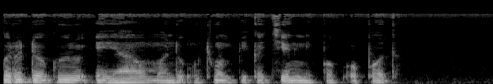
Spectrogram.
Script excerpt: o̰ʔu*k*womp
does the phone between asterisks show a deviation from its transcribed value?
yes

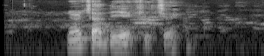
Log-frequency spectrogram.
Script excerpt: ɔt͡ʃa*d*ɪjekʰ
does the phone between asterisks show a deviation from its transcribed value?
no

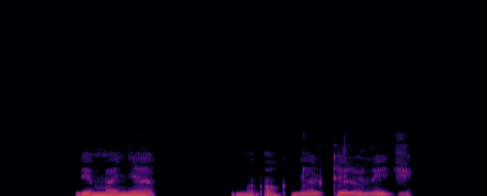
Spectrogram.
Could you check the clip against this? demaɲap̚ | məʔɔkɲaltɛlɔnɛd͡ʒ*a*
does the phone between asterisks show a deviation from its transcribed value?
yes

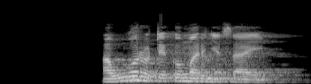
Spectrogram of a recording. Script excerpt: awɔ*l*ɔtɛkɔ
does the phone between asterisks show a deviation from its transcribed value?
yes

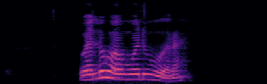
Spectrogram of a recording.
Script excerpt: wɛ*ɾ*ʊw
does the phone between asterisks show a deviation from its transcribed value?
yes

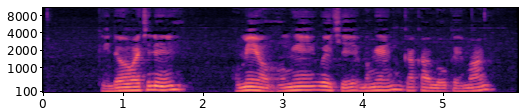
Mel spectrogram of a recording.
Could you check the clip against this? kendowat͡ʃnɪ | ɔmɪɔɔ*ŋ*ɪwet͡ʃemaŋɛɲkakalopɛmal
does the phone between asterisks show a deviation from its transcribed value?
no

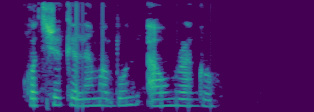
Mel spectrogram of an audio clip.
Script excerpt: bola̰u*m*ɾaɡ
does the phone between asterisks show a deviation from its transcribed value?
no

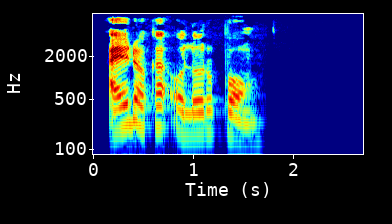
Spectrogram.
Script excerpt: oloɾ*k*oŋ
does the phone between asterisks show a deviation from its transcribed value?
yes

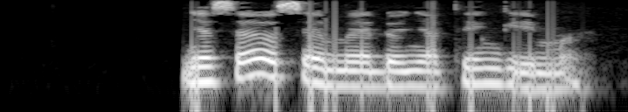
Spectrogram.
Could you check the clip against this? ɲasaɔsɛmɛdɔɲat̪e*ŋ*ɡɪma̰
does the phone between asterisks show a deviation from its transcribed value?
no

